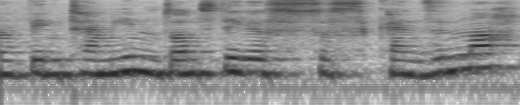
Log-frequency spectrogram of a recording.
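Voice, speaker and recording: A woman with a Berlin accent speaks at a moderate pace and a medium pitch. Audible room echo and noticeable background noise fill the recording. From Berlin, Germany (Charlottenburg). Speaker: shop owner. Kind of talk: interview.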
